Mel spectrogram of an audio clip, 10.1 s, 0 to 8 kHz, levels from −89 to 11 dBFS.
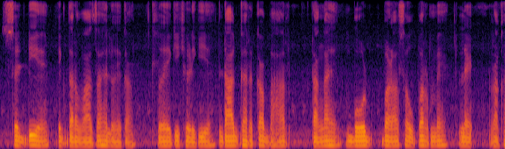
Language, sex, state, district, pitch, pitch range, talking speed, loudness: Hindi, male, Chhattisgarh, Bastar, 85 Hz, 80-90 Hz, 140 wpm, -20 LUFS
